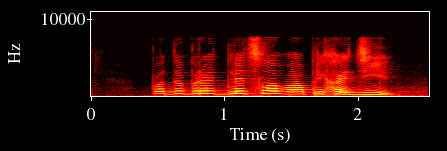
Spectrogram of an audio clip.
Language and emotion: Russian, angry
